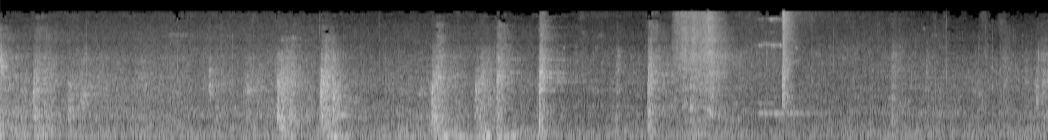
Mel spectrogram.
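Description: Duronto Express passenger coach running along the track at speed: a steady low rumble with sharp clacks of the wheels crossing rail joints, several coming in quick pairs near the middle, heard at the open coach door.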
